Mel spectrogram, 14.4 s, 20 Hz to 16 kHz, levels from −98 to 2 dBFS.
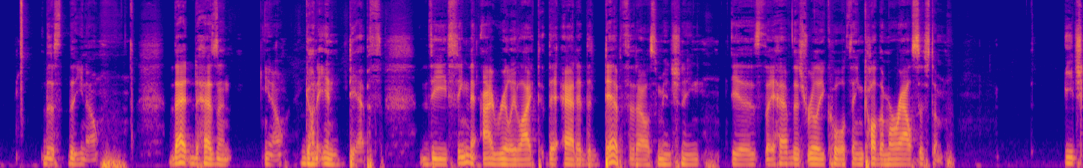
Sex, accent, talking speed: male, American, 155 wpm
